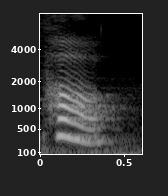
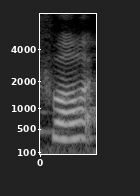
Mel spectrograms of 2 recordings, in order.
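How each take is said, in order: First: The word starts with an aspirated p sound. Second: The word starts with an English f sound. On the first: The speaker calls it right. "it's fur" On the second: The speaker calls it wrong. "It's not fur"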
